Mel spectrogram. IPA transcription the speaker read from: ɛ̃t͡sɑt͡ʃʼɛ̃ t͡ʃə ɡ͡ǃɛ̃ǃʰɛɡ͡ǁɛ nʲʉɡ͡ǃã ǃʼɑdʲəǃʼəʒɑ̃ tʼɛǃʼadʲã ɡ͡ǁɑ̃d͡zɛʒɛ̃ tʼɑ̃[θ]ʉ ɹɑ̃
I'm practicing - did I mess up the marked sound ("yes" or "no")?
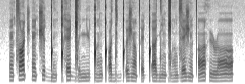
no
